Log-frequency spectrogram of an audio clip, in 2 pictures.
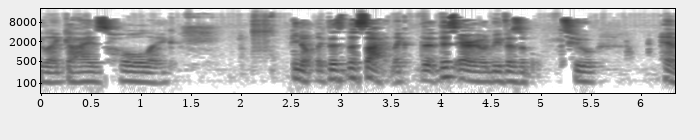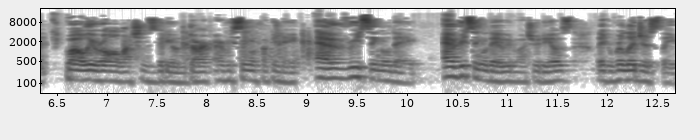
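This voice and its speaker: A young man tells a story straight to camera, rambling and loose, with "like" dropped into nearly every phrase and plenty of swearing. His voice sits at an ordinary middle pitch. The room around him rings with echo, and a faint ambient hum runs underneath. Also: a bit bright. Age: young adult. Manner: rambling, heavy use of "like", profane, incredulous. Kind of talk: casual storytelling vlog.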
